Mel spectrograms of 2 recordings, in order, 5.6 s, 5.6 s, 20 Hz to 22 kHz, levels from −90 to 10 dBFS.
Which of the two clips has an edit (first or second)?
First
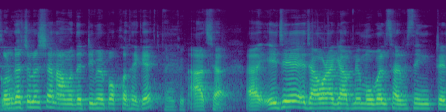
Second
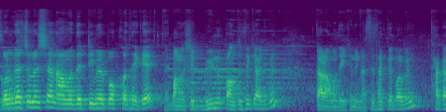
second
